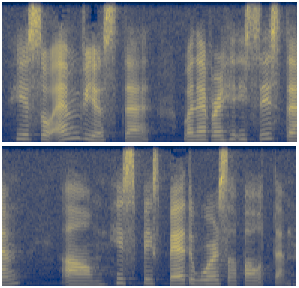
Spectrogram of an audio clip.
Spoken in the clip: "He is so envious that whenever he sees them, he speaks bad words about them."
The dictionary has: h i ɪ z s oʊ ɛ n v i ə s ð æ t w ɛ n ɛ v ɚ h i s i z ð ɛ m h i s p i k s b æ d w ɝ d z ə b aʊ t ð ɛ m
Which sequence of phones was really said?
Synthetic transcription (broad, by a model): h i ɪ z s oʊ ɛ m v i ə s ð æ t w ɛ n ɛ v ɚ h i s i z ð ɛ m h i s p i k s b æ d w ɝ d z ə b aʊ t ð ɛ m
